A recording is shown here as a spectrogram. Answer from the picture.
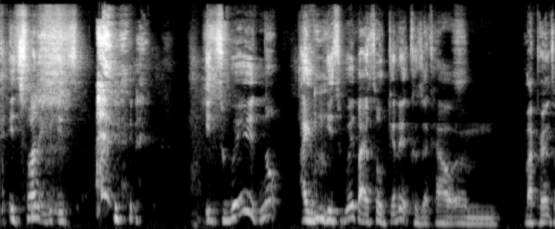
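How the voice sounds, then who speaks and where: With a London accent, a somewhat breathy man speaks at a moderate pace, his pitch swinging very widely and his speech broken by long, frequent pauses. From London, Hackney. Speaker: comedian and visual artist. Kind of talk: casual chat.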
